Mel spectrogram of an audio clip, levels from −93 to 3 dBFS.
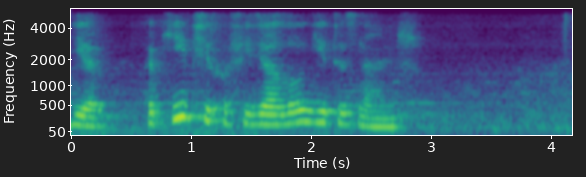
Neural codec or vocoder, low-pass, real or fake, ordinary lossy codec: codec, 16 kHz in and 24 kHz out, 1 kbps, XY-Tokenizer; 5.4 kHz; fake; AAC, 48 kbps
